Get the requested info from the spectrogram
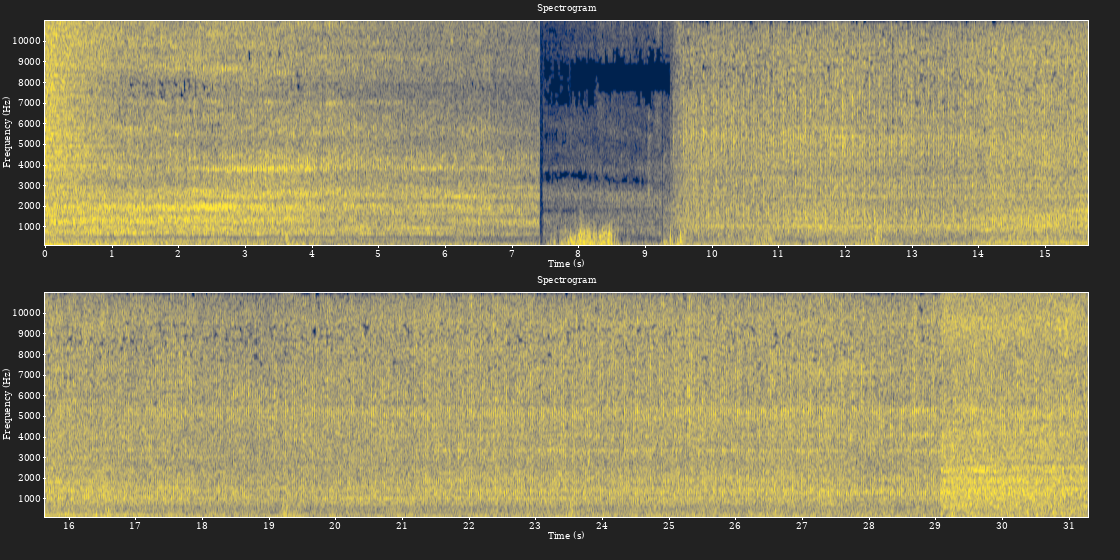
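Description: Farm tractor's diesel engine running steadily. About halfway through it speeds up, then slowly settles back, while the front-end loader tips a bucket of gravel. There is a brief loud low rumble about eight seconds in.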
